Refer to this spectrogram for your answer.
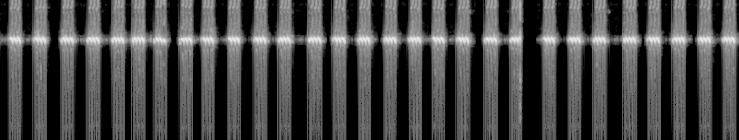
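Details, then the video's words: Cricket, played to drive away rats, giving a run of short, bright, high-pitched chirps at roughly four a second, regular with slight gaps, and no other sounds around it. "Suara Jangkrik pengusir tikus"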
